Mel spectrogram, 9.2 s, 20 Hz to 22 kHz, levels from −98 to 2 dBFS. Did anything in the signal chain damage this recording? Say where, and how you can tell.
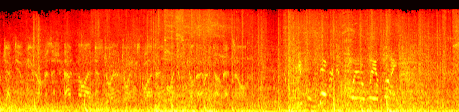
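Yes, at the network or packet-delivery stage, as frames out of order. At 1.19 to 1.59 s, 3.28 to 3.68 s and 8.76 to 9.06 s the sound turns into a garbled flutter, each stretch playing with its two halves swapped. The half-lengths, 186 ms in the first two and 139 ms in the last, fit adjacent runs of four, four and three frames being decoded out of sequence. A spectrogram shows contours jumping back then forward, and no time is lost.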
